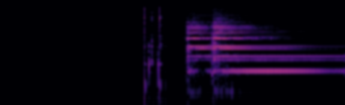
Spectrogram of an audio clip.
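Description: Subscribe-button animation sound effects: a short mouse click about a second in, then a single notification-bell ding that rings on and slowly fades.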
